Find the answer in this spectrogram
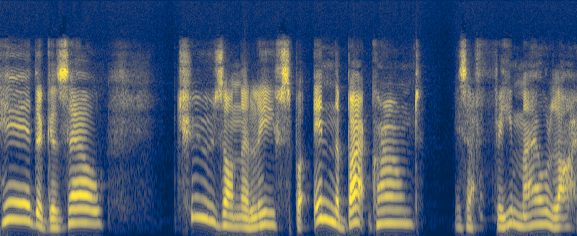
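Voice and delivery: calm, soothing, relaxed nature documentary narrator voice. Describing nature programs, imitating the narrator: David Attenborough voice. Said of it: "David Attenborough, he's just got the, the relaxing voice".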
